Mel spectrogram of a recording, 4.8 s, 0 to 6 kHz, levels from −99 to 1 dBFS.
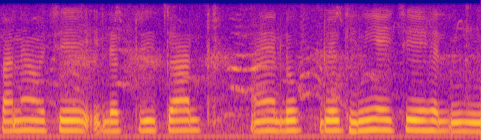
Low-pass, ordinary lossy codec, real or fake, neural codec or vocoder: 5.4 kHz; none; real; none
